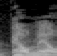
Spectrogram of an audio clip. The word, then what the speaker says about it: Pall Mall: And because Richard is a member of the British Travelers Club, which is right on Pall Mall, or Pall Mall is really how it's pronounced, I was able to stay there right in the heart of London.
